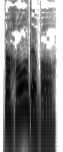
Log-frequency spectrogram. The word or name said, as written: beholdable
